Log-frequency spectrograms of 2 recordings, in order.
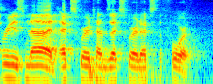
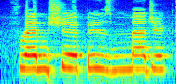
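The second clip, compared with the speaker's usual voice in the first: sing-song catchphrase; 12 semitones higher, slower than usual. Pretend. Teacher quotes cartoon catchphrase.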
